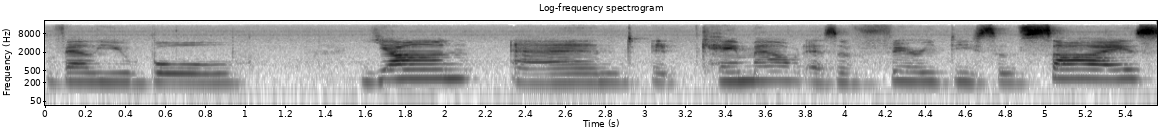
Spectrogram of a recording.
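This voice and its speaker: A woman with a New Zealand accent, a bright, sharp tone and medium pitch, at a very slow pace. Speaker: crochet crafter and vlogger. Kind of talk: casual craft vlog. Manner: casual, hesitant with fillers and repeats.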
